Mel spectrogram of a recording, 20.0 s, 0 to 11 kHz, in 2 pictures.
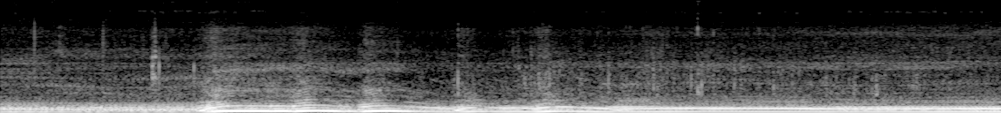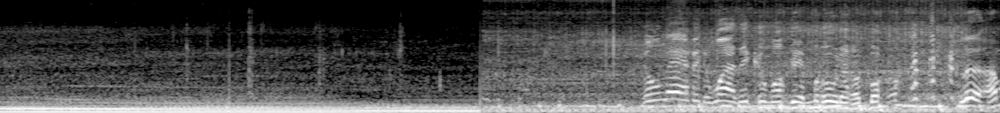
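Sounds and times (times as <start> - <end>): car engine revving and idling: 0.0 - 20.0.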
